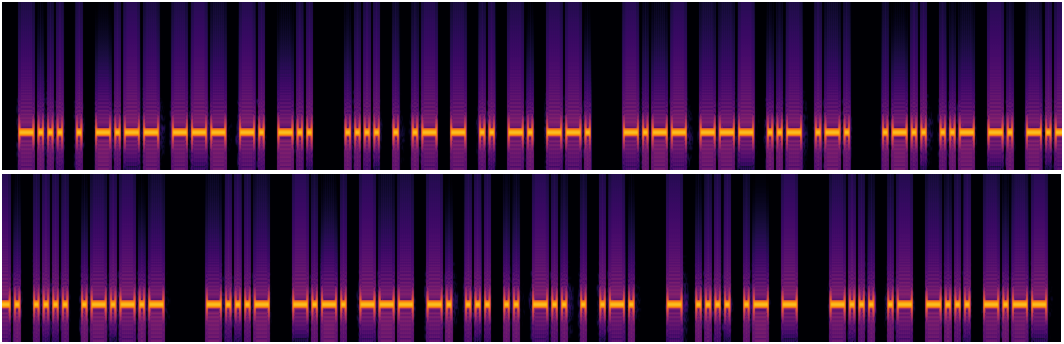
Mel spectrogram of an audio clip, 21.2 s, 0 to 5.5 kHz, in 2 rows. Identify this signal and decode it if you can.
Morse code, heard as a keyed tone, about 25 wpm, 600 Hz. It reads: BEYOND HEATING YOUR LUNCH. <BT> CONSIDER THAT BABY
